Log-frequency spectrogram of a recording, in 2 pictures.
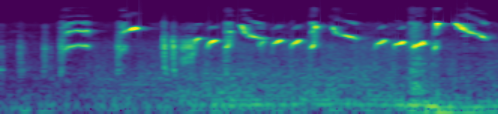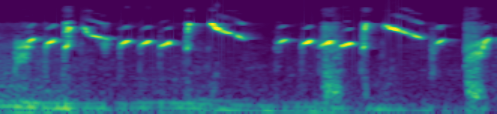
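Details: At Alas Purwo, Banyuwangi, a wild greater green leafbird pours out repeated sweet whistles and sharp downward-slurred notes in rapid, continuous sequence over a faint low hum.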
